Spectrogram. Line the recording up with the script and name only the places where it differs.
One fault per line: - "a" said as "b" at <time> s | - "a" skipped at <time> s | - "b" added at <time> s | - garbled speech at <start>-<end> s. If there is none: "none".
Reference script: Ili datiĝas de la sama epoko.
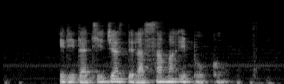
none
